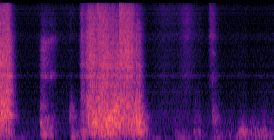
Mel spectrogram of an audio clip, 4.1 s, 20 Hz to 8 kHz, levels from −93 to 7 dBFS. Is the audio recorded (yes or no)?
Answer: no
